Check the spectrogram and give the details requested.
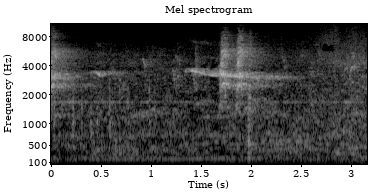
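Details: A noisy trio of red-billed blue magpies eating wild pear fruit near Mussoorie in the Garhwal Himalaya gives a couple of harsh, scratchy squawks mixed with thin high notes over a soft background hiss.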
